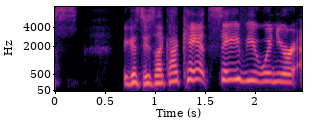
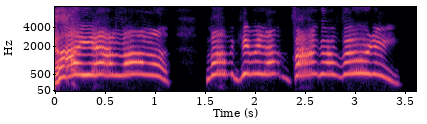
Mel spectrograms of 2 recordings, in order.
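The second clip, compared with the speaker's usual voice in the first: very high, loud cat voice with drawn-out yeah; 13 semitones higher, 5 dB louder than usual. Retelling how the cat reacts to a flank smack: voicing the cat. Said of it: "he's just like".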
